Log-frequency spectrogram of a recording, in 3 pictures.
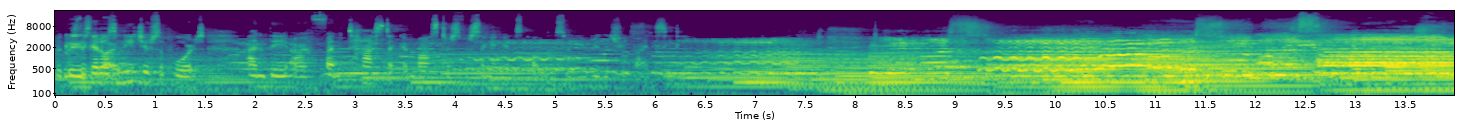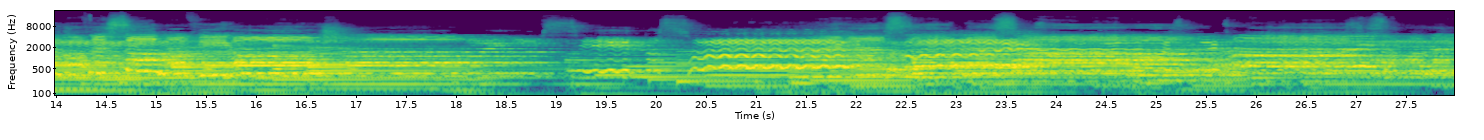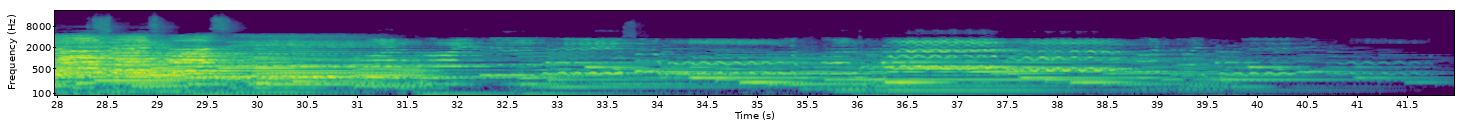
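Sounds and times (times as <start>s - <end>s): piano: 0.0s - 41.9s
mezzo-soprano singing with vibrato: 1.8s - 41.6s
girls' choir singing: 3.7s - 31.7s.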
